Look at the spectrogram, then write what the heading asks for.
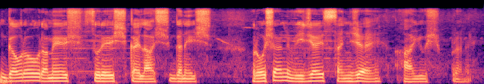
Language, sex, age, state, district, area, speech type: Marathi, male, 18-30, Maharashtra, Nagpur, rural, spontaneous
